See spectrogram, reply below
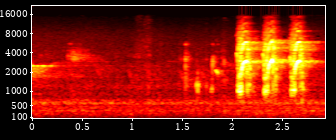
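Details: Lyrebird giving a soft whistle followed by three loud, harsh, broadband bursts in quick rhythm.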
